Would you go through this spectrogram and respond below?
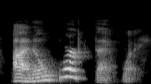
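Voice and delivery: ordinary talk, nothing marked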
